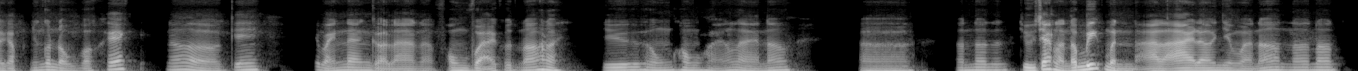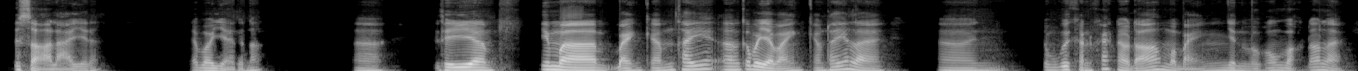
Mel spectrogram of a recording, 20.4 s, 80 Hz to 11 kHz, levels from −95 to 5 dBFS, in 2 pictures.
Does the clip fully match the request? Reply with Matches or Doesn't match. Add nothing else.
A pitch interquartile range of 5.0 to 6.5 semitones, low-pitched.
Doesn't match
